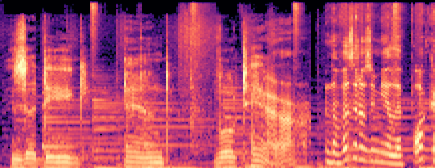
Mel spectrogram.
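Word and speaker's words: Zadig & Voltaire: бренд задік і Вольтер зараз вставлю як правильно потрібно вимовляти його за дійки і вольтет in english to sayat задинь енд Волтер но ви зрозуміли поки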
